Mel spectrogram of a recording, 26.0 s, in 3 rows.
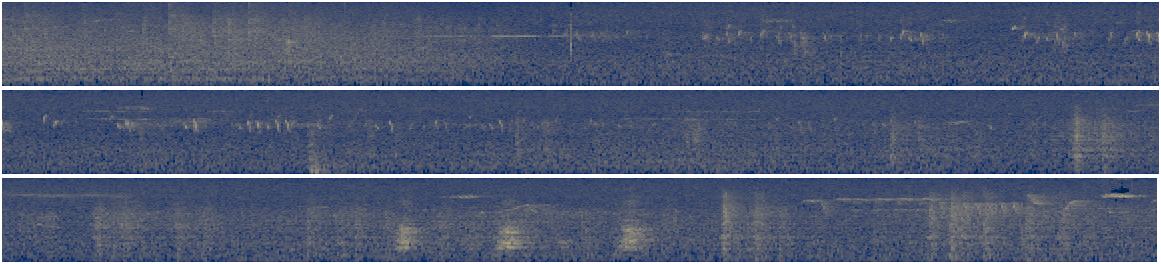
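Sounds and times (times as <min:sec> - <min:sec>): electric train rumbling: 0:00.0 - 0:26.0
small birds chirping: 0:19.6 - 0:22.3, 0:23.1 - 0:26.0.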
